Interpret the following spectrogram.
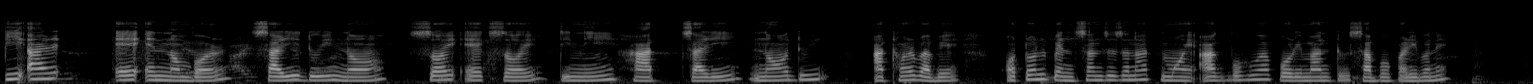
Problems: constant background noise, background conversations at intervals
